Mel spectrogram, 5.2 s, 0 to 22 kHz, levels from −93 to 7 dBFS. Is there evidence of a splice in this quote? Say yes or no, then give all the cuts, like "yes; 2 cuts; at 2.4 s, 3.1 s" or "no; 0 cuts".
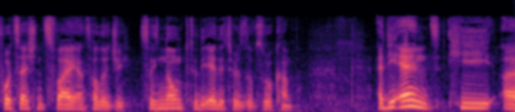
yes; 2 cuts; at 1.6 s, 1.9 s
